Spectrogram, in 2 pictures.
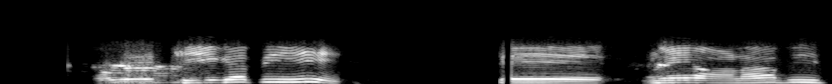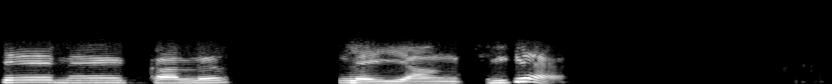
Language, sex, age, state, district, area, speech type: Dogri, male, 18-30, Jammu and Kashmir, Reasi, rural, conversation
